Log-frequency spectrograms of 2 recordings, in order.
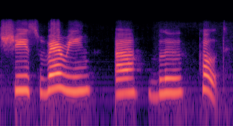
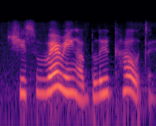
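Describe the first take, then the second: First: Each word is read separately with pauses between. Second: The words are read quickly with no pauses. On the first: The speaker calls it wrong. "This is how you said it" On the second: The speaker calls it right. "Just practice reading it fast, like this"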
